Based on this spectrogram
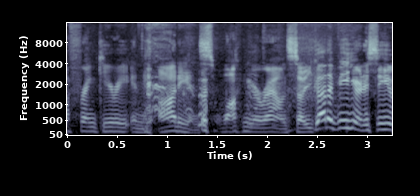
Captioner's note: laughter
